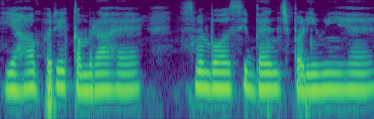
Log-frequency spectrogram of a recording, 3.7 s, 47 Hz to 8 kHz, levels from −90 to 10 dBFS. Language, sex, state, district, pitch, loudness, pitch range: Hindi, female, Uttar Pradesh, Lalitpur, 170 Hz, -16 LUFS, 170-180 Hz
